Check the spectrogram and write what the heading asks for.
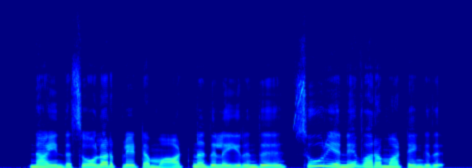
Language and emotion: Tamil, sad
